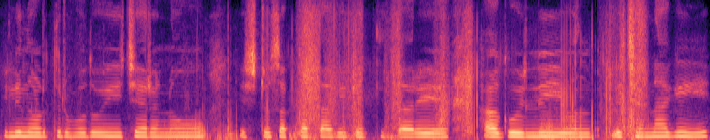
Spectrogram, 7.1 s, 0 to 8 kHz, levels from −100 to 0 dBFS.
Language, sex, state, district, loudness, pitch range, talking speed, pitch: Kannada, female, Karnataka, Bijapur, -17 LUFS, 225-240 Hz, 100 wpm, 230 Hz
